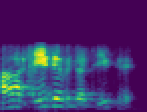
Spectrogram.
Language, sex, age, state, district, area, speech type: Hindi, male, 45-60, Uttar Pradesh, Sitapur, rural, conversation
